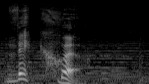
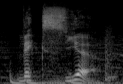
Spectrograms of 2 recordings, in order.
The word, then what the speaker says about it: Växjö: we spell it with S and J, but someone thought it would be cool to replace K and S with an X which is totally fine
